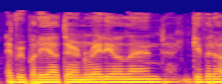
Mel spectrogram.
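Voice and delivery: loud DJ announcer; radio voice. Pretend. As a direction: boom it out like a radio host. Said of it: "in your best radio voice".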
